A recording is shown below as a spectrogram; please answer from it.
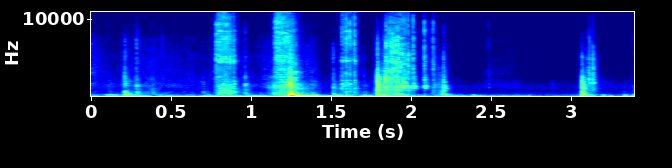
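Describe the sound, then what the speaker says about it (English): A ratchet fitted with a 13mm socket tightens bolts on a removable false floor in an Isuzu MU-X, giving short bursts of clicking in quick irregular strokes with pauses between, close and clear. "Now we can grab a ratchet or something to tighten those down. So I'm just going to grab a 13mm socket."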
